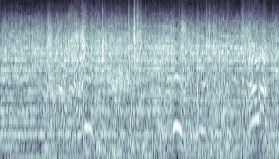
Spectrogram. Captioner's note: yelling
